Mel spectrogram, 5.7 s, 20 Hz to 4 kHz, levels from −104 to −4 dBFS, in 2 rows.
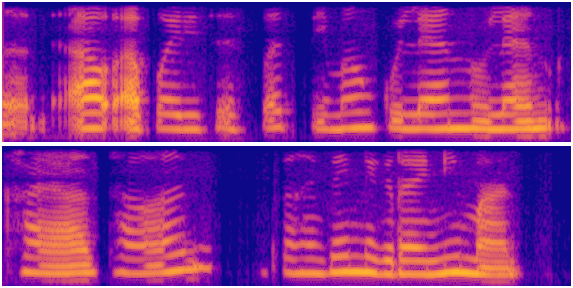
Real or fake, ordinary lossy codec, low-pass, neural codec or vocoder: real; none; 3.6 kHz; none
